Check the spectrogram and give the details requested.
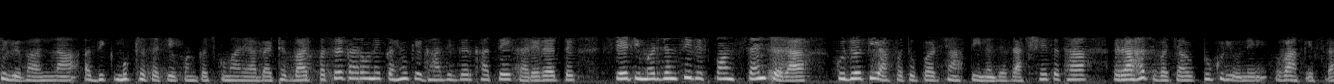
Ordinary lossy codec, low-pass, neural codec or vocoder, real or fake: AAC, 16 kbps; 3.6 kHz; none; real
